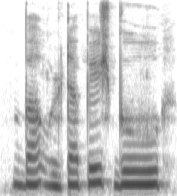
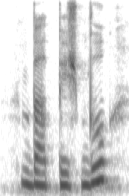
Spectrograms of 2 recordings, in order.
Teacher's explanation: الٹا پیش کو بھی مطلب کھڑی پیش کو بھی ہم نے 2 حرکت ہی لمبا کرنا ہے، اور سمپل پیش کو ذرا بھی لمبا نہیں کرنا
